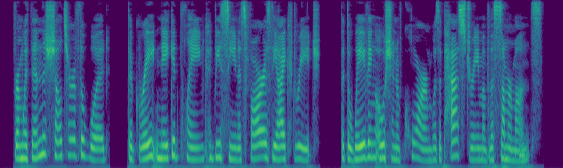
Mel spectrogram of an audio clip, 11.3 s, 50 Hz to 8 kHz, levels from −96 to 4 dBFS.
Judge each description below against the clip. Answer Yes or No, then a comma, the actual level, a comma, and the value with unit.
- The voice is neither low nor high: No, high, 225 Hz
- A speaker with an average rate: Yes, average, 185 wpm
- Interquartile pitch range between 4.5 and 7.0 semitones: No, average, 3.2 semitones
